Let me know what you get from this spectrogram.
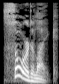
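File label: "swordlike", British English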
